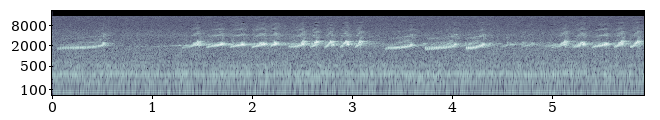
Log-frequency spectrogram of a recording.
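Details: Kajika frog calling from a small stream in the satoyama of Ichihara, Chiba, Japan, on 9 June 2022; rising whistled slurs lead into clusters of quick chirping trills, repeated twice over a steady water backdrop.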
